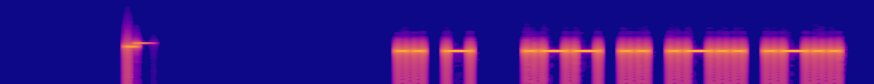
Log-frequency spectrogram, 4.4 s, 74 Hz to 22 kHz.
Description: Morse code, heard as a keyed tone, about 30 wpm, 700 Hz. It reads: IT WILL
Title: Sets of 2 Words 30wpm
